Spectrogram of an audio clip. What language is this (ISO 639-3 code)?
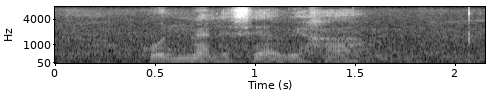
tsn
